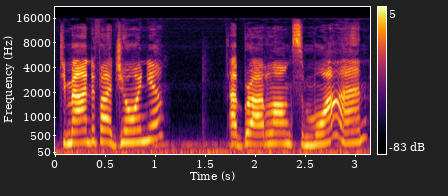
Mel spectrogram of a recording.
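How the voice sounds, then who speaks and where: A woman's voice: sits high, moderate pace, sharp tone. A woman playing a breezy, teasing young space cadet in an English anime dub, speaking informally. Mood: playful, teasing.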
